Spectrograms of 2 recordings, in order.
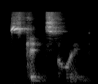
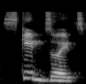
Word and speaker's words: schizoid: Let's see how to pronounce it. Schizoid. Schizoids. We call it Schizoid. schizoids. The word here, schizoids, paranoid schizoids.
